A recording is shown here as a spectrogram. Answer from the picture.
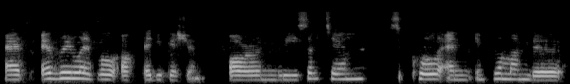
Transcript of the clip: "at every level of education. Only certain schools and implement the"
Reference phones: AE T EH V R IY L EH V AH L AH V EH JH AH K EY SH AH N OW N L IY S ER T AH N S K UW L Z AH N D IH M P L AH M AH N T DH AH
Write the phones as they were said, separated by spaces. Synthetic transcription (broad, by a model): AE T EH V R IY L EH V AH L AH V EH JH AH K EY SH AH N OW N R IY S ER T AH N S K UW L AH N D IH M P L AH M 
